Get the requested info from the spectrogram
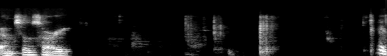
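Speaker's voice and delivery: throat failing, voice dropping away; voice giving out. Real, not acted. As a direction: voice fading to a breathy whisper. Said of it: "my throat and my voice is giving out".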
